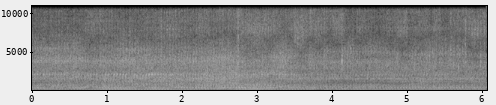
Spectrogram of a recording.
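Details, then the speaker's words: Honda Harmony II HRS216 lawnmower after carburetor service and tune-up, warm, at low idle: single-cylinder engine holds a smooth, even idle with steady pulse and no misses or surging; healthy. "Một lần nữa, hãy chắc chắn rằng cô ấy bắt đầu khi cô ấy nóng. Ở chế độ nhàn rỗi thấp!"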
